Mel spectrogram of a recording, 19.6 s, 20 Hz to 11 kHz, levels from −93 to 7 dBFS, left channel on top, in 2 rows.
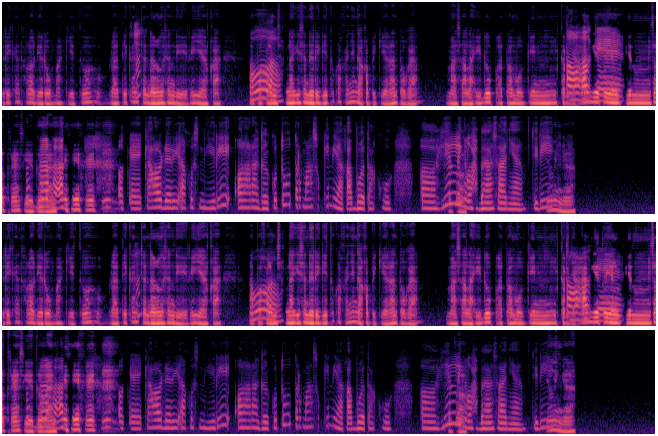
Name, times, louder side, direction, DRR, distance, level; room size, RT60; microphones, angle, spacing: voice 1, 0.0-3.3 3.8-6.3 6.7-11.6 16.5-16.8 18.0-18.4, right 1 dB, 85° right, 6.4 m, -27 dB
voice 2, 3.7-4.2 8.5-9.3 10.2-10.8 11.7-18.1, left 2 dB, 75° left, 1.7 m, -32 dB
open air
head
